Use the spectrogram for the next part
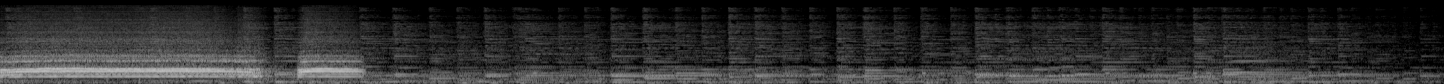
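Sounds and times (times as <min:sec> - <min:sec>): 
steam train whistle blasts: 0:00.0 - 0:03.7.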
